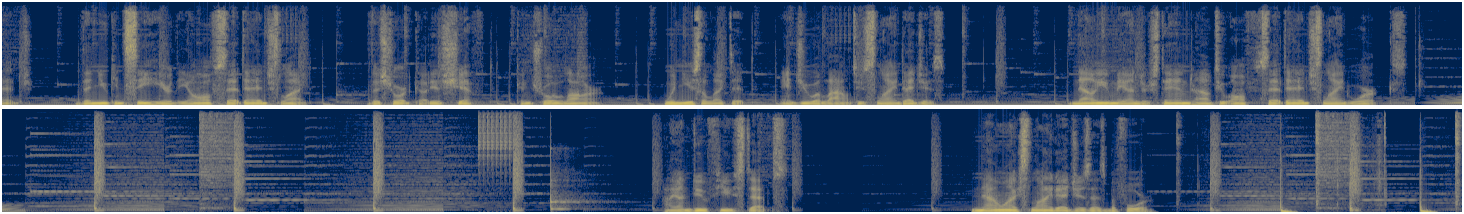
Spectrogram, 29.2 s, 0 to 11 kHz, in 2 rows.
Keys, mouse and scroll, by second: 1.0-4.0 drag, 19.1 click, 19.6-20.6 scroll up 1, 20.6-22.1 scroll up 1, 22.1 ctrl+z, 23.0 ctrl+z, 27.5-29.2 drag.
